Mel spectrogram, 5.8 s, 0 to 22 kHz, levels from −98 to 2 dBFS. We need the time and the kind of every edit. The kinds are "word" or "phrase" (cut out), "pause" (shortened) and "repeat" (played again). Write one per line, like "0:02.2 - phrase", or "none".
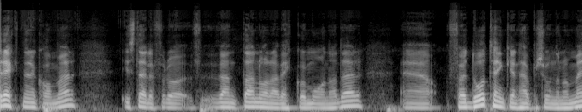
0:04.4 - pause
